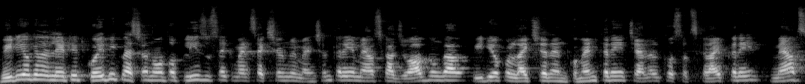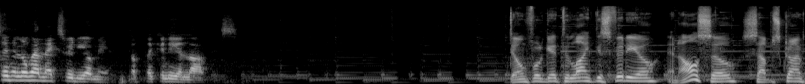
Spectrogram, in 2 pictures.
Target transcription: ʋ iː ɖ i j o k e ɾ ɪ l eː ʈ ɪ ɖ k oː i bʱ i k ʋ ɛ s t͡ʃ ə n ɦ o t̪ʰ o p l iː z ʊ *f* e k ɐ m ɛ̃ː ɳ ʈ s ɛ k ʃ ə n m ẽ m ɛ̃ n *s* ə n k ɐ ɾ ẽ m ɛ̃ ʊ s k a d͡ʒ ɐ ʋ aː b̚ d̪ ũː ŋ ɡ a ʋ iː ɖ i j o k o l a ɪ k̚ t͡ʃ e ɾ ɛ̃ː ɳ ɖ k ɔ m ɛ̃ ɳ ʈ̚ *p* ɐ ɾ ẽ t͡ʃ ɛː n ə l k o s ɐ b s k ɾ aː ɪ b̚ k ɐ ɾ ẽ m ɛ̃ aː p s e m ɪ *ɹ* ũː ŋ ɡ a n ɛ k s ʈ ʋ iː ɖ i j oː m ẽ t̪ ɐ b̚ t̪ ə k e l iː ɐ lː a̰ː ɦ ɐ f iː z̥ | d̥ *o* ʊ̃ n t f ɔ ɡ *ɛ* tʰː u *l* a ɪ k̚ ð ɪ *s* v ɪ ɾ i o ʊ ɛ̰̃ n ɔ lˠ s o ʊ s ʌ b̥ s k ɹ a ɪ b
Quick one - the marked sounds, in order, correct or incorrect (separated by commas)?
incorrect, incorrect, incorrect, incorrect, incorrect, correct, correct, correct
